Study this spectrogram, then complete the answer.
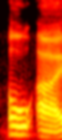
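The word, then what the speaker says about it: οι: i as in eight o i as in oil a u as in sauerkraut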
